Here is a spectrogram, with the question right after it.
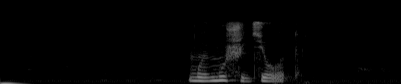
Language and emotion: Russian, angry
